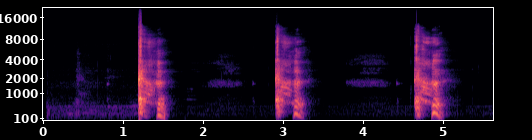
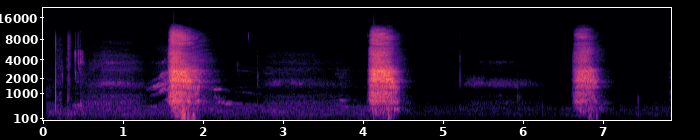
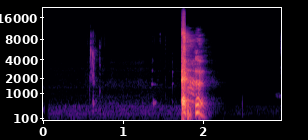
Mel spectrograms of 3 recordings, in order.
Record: {
  "three_cough_length": "5.6 s",
  "three_cough_amplitude": 32768,
  "three_cough_signal_mean_std_ratio": 0.27,
  "exhalation_length": "7.9 s",
  "exhalation_amplitude": 32133,
  "exhalation_signal_mean_std_ratio": 0.27,
  "cough_length": "3.0 s",
  "cough_amplitude": 32768,
  "cough_signal_mean_std_ratio": 0.2,
  "survey_phase": "beta (2021-08-13 to 2022-03-07)",
  "age": "18-44",
  "gender": "Male",
  "wearing_mask": "No",
  "symptom_none": true,
  "symptom_onset": "5 days",
  "smoker_status": "Never smoked",
  "respiratory_condition_asthma": false,
  "respiratory_condition_other": false,
  "recruitment_source": "Test and Trace",
  "submission_delay": "1 day",
  "covid_test_result": "Positive",
  "covid_test_method": "RT-qPCR",
  "covid_ct_value": 17.4,
  "covid_ct_gene": "ORF1ab gene",
  "covid_ct_mean": 17.6,
  "covid_viral_load": "1600000 copies/ml",
  "covid_viral_load_category": "High viral load (>1M copies/ml)"
}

